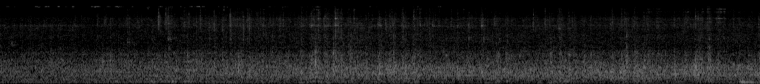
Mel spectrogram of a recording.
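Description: Gauge 1 live-steam model train, an Aster rebuilt Merchant Navy and its coaches, running past on garden track: a steady noise of wheels on rail with light clicks, growing louder over the first few seconds.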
